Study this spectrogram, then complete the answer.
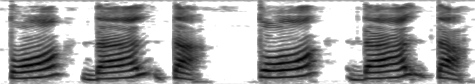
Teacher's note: তিনটে অক্ষর, ত, তা, দাল, এই তিনটে অক্ষরের উচ্চারণ একই জায়গা থেকে হয়, জিবের আগা এবং সামনের উপরের দুই দাঁতের গোড়ার সাথে লাগিয়ে উচ্চারণ হয়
